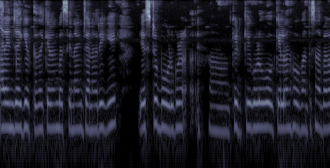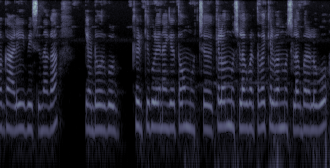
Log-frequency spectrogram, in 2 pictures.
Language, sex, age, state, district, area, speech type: Kannada, female, 18-30, Karnataka, Bidar, rural, spontaneous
